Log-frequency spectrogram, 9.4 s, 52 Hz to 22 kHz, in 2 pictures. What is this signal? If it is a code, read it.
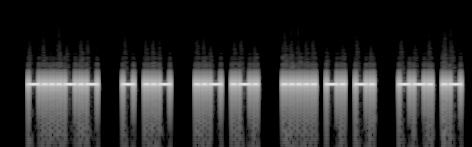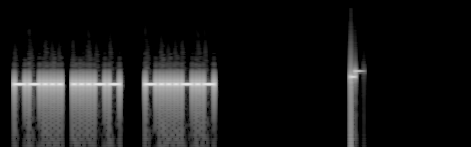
Morse code, heard as a keyed tone, about 33 wpm, 700 Hz. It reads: <BK> TU UR 5NN GA 73 <BK>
